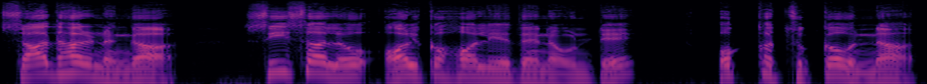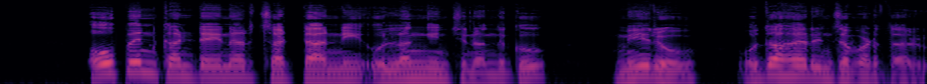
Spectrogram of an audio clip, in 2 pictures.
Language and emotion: Telugu, neutral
